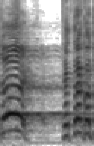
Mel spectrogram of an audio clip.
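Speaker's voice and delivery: loud high-pitched shout.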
